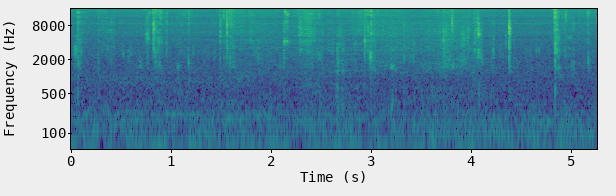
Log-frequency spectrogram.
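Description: Faint close-up chewing of a McDonald's crispy chicken biscuit, with soft mouth smacks and scattered small clicks.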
